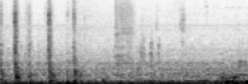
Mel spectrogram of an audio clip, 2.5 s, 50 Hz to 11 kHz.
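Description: An off-road vehicle with a Wolfbox G900 camera on its front bumper idles and creeps up a trail obstacle, a steady low engine rumble with faint creaks and rattles throughout.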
